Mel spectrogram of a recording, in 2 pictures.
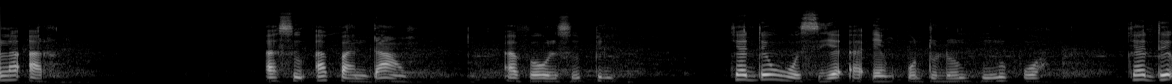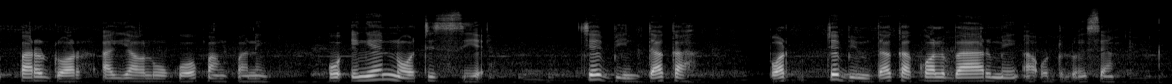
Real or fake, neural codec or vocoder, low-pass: real; none; 14.4 kHz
